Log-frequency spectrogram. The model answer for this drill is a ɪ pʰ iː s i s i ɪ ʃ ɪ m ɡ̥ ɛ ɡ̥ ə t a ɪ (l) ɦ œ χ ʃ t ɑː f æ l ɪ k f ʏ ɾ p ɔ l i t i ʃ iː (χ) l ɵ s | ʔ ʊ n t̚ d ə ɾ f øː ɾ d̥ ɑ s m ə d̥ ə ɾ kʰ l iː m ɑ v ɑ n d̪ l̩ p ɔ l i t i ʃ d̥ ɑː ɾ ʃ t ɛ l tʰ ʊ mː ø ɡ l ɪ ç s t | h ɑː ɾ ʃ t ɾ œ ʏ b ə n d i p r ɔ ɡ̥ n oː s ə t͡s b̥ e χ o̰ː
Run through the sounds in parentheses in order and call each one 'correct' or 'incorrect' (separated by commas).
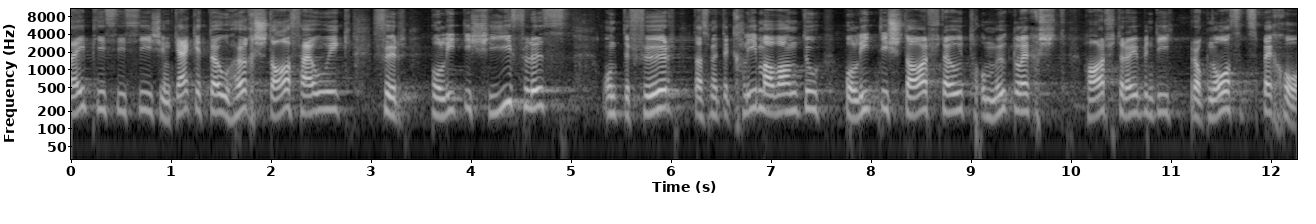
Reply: correct, incorrect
